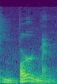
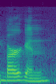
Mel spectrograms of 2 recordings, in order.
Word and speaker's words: Bergen: that i did not candice bergman is her name did i pronounce that right yeah i think it's supposed to be bergen yeah candace bergen came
